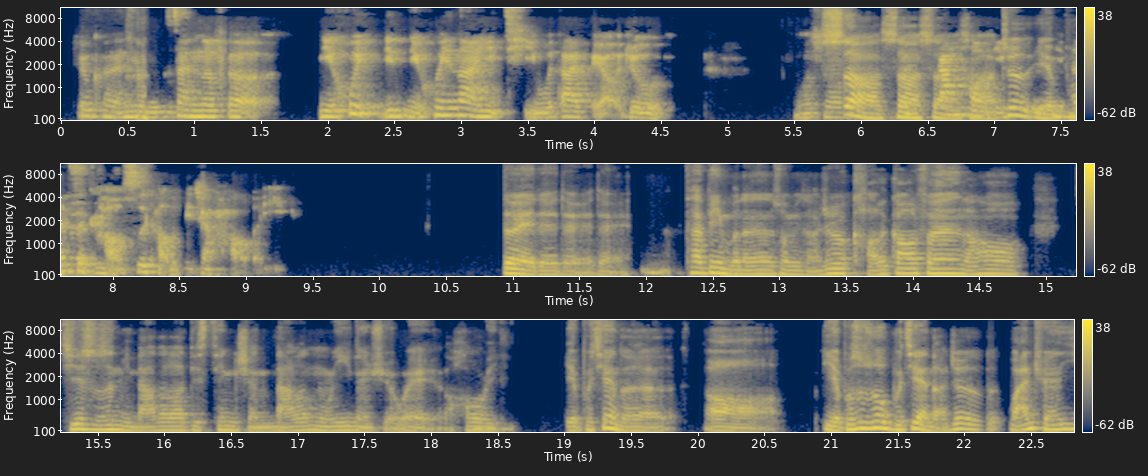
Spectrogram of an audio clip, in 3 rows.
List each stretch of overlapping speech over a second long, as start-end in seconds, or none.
5.7-8.0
